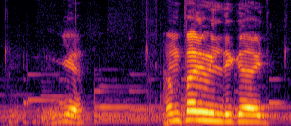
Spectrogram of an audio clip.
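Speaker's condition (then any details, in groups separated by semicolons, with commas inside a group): Cerebral palsy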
